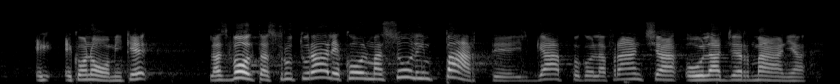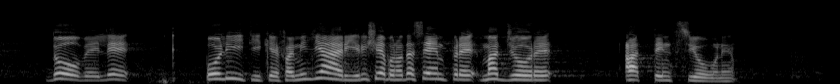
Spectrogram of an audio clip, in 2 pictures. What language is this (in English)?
Italian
